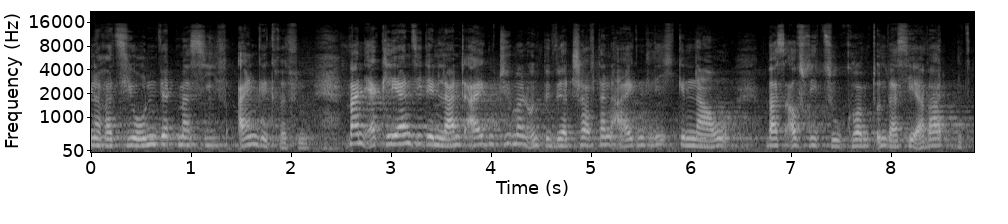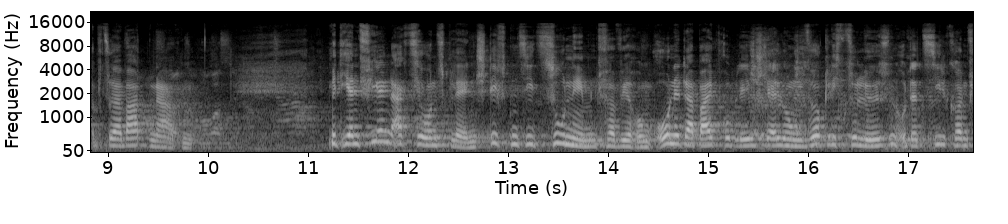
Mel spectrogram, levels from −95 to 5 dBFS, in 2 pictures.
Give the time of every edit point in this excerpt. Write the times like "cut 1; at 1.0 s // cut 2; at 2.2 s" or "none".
none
